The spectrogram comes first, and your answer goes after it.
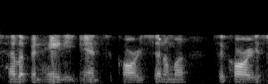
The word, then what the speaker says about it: Sicarii: Sakari is spelled Sicarii.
